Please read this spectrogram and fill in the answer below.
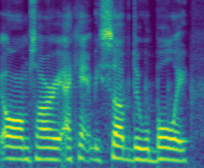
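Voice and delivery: ordinary talk, nothing marked

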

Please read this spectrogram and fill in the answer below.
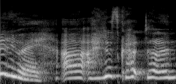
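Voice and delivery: out of breath. Talking to the camera after running up a small flight of stairs, out of breath. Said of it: "I have to catch my breath".

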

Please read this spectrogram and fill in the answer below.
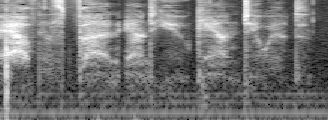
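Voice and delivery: whispering. Opening a math lesson video for viewers, whispering.

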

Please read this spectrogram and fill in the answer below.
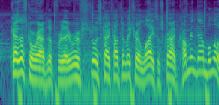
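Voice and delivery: very fast, rattled-off delivery. Coffee video host wrapping up and asking viewers to subscribe, talking really fast. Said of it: "I'm talking really fast".

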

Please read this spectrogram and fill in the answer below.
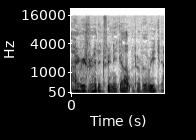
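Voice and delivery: mock-sensuous soft voice. Teasing the co-host by repeating his line back: mocking a soft sensuous voice. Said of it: "Sensuous thing you're doing".

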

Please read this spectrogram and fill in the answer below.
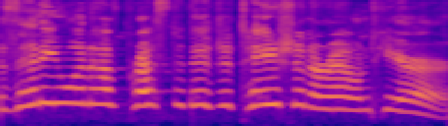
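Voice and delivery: loud, high-pitched shout carrying outward. A player's character, whose heirloom puppets are ruined with mud, calls out, shouting. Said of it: "I'm shouting at people".

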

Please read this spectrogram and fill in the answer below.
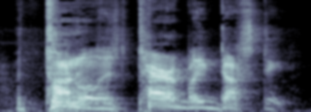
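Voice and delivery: angry, irritated, growled complaint. The leader nearing the Emerald City coughs in the tunnel and growls angrily. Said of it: "he growled angrily".

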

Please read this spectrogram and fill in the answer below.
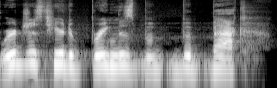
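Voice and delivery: stammered words. Reading a character's line to a crouching old homeless man, stammering. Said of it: "Peter stammered".

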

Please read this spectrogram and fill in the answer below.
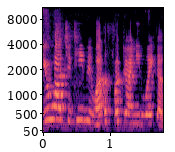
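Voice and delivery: play-acted furious, fed-up, high angry tone. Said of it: "I was so mad".

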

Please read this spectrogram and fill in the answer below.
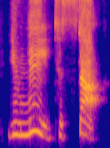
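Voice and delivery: rough, loud and slow. A cop puffs up beside the narrator, who keeps walking, gruffly. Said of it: "he said gruffly".

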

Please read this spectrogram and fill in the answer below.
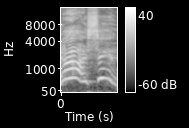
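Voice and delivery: very high, loud, excited cheer.

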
